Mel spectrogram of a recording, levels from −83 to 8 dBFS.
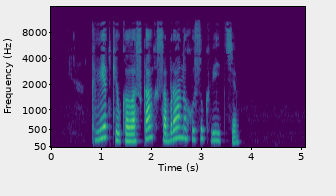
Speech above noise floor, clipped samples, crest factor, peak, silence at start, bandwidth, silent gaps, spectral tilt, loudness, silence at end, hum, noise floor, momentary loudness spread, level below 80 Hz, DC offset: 52 dB; under 0.1%; 22 dB; -2 dBFS; 0.8 s; 11.5 kHz; none; -5 dB/octave; -23 LUFS; 1.35 s; none; -74 dBFS; 14 LU; -76 dBFS; under 0.1%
